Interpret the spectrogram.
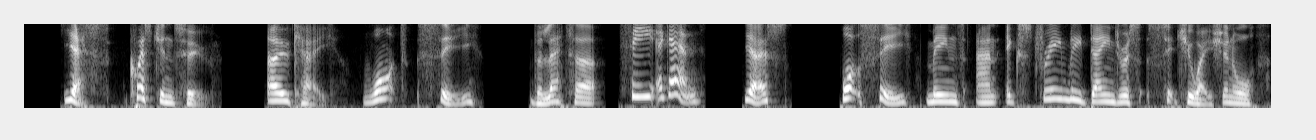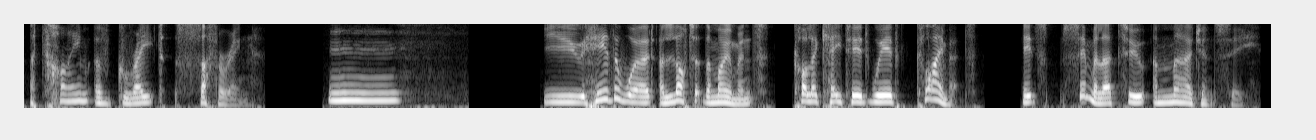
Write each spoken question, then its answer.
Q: What sea means an extremely dangerous situation or a time of great suffering?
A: Climate crisis. The answer is crisis.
